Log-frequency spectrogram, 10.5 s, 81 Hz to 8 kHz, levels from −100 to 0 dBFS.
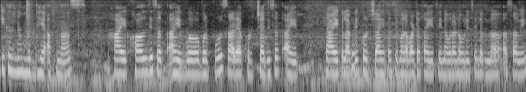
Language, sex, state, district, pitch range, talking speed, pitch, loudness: Marathi, female, Maharashtra, Nagpur, 195-210 Hz, 150 wpm, 200 Hz, -24 LUFS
